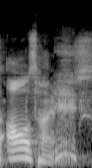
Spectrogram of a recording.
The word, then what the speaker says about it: Alzheimer's: Oh, there's no T. No, it's Alzheimer's.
